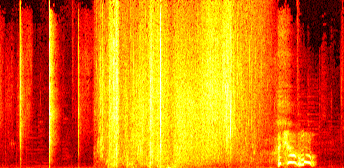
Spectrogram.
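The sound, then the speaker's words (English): A slap sound effect in the style of the Fresh Prince of Bel-Air slap: three sharp, crisp slaps crack out in quick succession, followed by a rushing, splashy wash of noise and a brief, warbling high-pitched cry at the end. “Let's do the slap.”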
